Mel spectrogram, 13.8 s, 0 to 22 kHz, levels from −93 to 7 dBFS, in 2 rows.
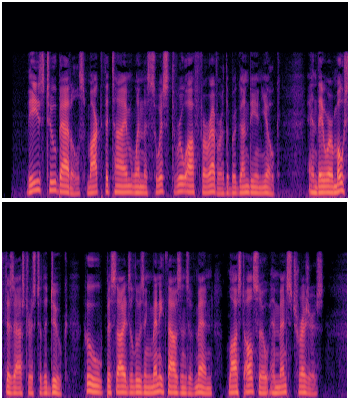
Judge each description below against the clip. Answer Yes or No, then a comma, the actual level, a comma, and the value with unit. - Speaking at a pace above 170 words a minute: No, average, 150 wpm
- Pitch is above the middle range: No, low, 120 Hz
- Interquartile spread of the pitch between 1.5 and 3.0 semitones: Yes, narrow, 2.4 semitones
